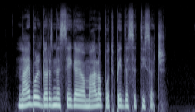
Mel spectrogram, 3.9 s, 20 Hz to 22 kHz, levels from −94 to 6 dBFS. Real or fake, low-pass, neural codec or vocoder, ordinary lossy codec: real; 19.8 kHz; none; none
